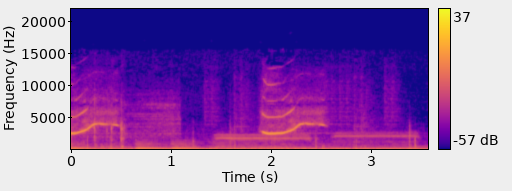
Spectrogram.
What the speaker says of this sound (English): Yes, I hear the whistling.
